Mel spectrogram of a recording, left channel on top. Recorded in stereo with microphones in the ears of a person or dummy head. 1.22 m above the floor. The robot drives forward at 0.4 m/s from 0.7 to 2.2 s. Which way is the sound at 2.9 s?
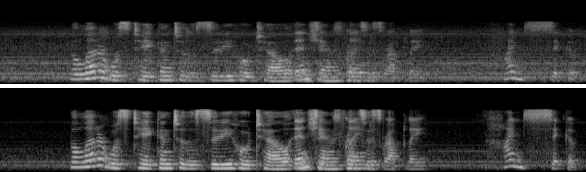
55° right (ahead or behind).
